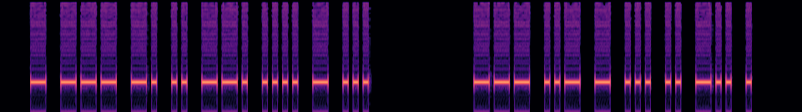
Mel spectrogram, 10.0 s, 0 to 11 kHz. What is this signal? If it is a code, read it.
Morse code, heard as a keyed tone, about 19 wpm, 800 Hz. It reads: TONIGHTS OUTSIDE
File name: Weather Sets / Weather Sets-mp3s / Weather 5 12 @18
